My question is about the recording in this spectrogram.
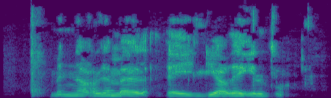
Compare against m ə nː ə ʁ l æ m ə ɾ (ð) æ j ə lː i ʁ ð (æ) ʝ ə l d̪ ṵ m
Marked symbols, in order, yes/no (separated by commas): yes, yes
